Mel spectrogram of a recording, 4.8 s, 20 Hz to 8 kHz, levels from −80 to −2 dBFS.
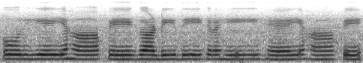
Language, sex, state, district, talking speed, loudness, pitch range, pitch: Hindi, female, Haryana, Jhajjar, 125 wpm, -16 LUFS, 200-210 Hz, 205 Hz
